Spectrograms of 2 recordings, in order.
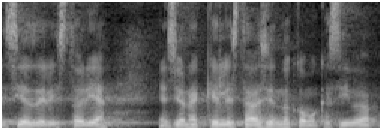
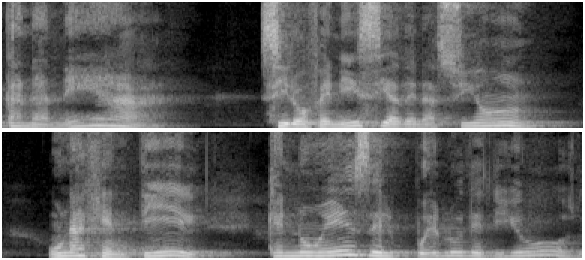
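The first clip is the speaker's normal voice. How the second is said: slow, raised preaching voice; preaching emphasis; 5 semitones higher, slower than usual. Acted. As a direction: stretch it out like a preacher. Preaching build, slow and high. (predicación enfática y pausada)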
